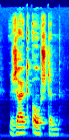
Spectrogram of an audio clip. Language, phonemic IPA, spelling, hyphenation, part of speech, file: Dutch, /ˌzœy̯tˈoːs.tə(n)/, zuidoosten, zuid‧oos‧ten, noun, Nl-zuidoosten.ogg
- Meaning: southeast (compass point)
